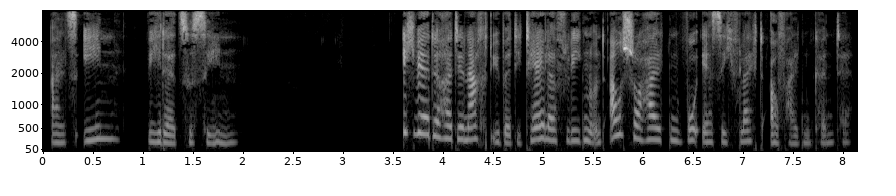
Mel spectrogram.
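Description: A woman voicing a wise, calm male owl who speaks thoughtfully. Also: on the high side, slightly rough, no room sound, studio quality. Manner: thoughtful, measured.

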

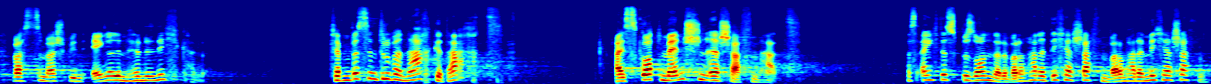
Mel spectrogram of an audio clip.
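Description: Guy preaching a sermon, fairly high voice, big echoey hall, goes loud then soft. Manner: dynamic, swings between loud emphasis and quiet asides. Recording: long hall reverb.

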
